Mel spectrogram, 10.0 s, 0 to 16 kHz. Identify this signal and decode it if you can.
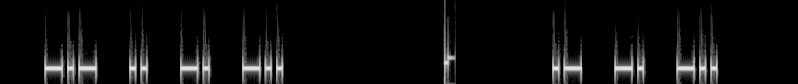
Morse code, heard as a keyed tone, about 17 wpm, spaced as for 12 wpm, 700 Hz. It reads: KIND AND
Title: 2x Character Spacing - Top 300 Words - 17wpm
